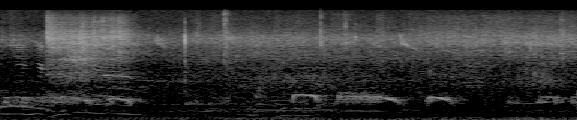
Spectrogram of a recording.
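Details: Dây vàng coo of a spotted dove from Ba Vì, northern Vietnam: a run of soft, low, hollow notes with slight upward inflections, heard against a heavy low rumble and some high hiss.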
